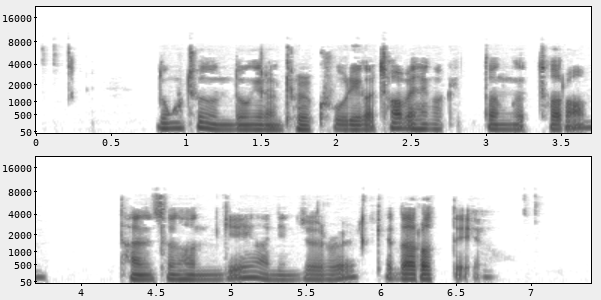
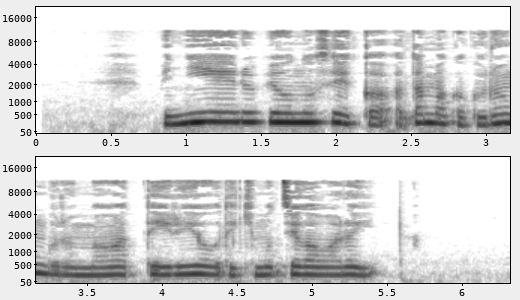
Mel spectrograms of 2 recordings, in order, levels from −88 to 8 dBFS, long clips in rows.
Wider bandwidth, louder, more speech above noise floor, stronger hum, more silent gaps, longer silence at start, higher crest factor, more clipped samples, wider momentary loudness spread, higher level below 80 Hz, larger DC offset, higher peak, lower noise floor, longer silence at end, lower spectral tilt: second, 7.8 kHz vs 11.5 kHz; second, -25 LUFS vs -17 LUFS; about the same, 47 dB vs 46 dB; neither; neither; second, 0.2 s vs 0.85 s; first, 26 dB vs 16 dB; neither; about the same, 14 LU vs 13 LU; about the same, -54 dBFS vs -58 dBFS; neither; about the same, 0 dBFS vs -2 dBFS; first, -72 dBFS vs -62 dBFS; second, 0.65 s vs 0.9 s; about the same, -5 dB/octave vs -4.5 dB/octave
